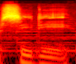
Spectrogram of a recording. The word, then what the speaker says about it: SeeD: Kind of curious what everybody thinks of whether it's pronounced seed or CD. I always went with seed, regardless of the outer capped D, just because they do train in a garden, and you take your seed exam.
